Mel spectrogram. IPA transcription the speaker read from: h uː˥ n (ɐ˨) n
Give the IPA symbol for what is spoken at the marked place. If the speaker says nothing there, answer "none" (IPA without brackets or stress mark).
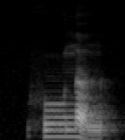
ɐ˨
